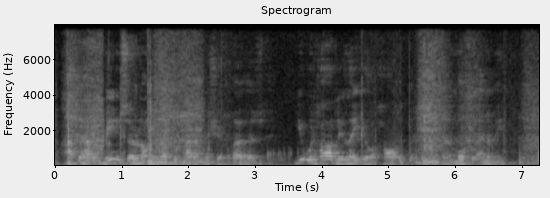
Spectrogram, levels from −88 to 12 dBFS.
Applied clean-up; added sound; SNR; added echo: none; Drawer open or close; 5 dB; reverberation time 0.7 s.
